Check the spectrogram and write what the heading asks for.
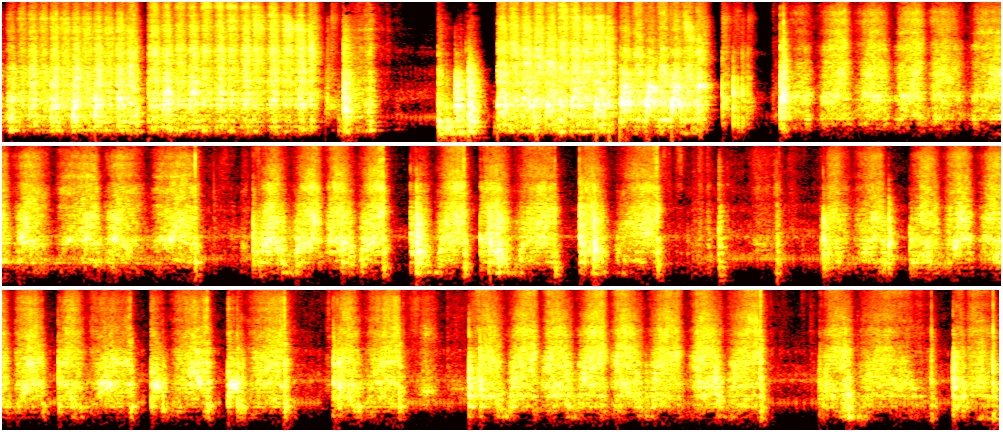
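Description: A small hand saw cutting through a wooden runner strip in quick strokes, twice with a short break between. From about eight seconds in, a sanding block is rubbed back and forth along the wooden runner in short, rapid strokes, about two or three a second.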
